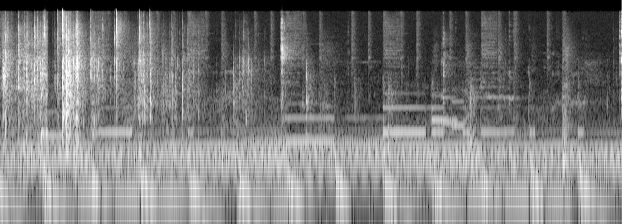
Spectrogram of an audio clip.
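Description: A plastic sweet packet torn open and crinkled by hand, a quick run of crackles in the first second or so, then a few scattered rustles, over steady background music.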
